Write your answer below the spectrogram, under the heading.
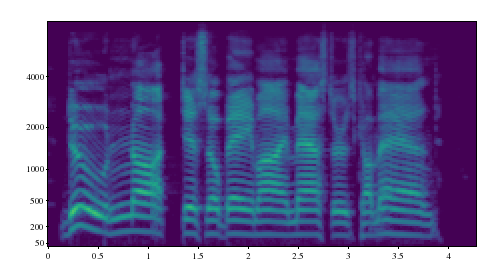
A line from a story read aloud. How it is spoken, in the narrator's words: yelled Janus in the deepest voice he could muster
